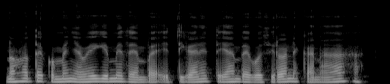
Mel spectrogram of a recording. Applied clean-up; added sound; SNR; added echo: none; none; none; none.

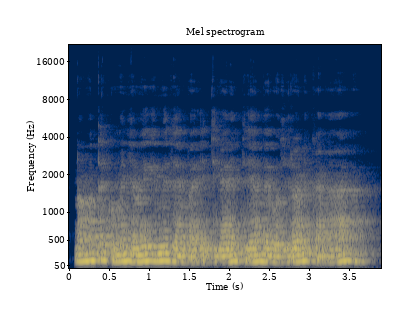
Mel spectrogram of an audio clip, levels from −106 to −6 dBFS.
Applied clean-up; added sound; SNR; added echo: none; none; none; reverberation time 0.9 s.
